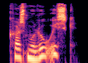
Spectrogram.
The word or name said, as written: kosmologisk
